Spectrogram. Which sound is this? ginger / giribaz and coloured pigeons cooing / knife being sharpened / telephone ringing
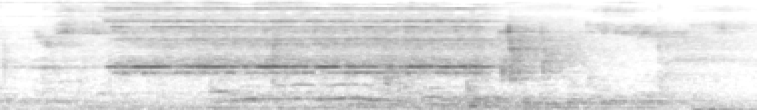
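telephone ringing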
